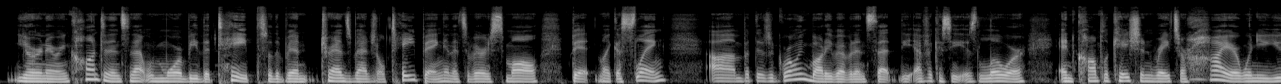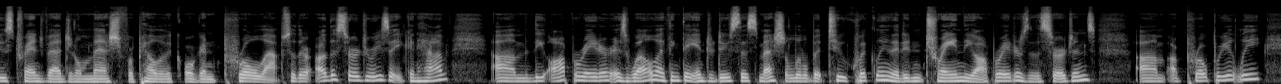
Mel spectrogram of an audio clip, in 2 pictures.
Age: 40-59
